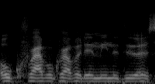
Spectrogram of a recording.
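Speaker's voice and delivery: ordinary talk, nothing marked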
